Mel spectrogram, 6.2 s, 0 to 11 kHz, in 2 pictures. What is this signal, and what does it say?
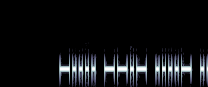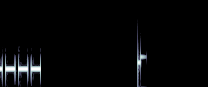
Morse code, heard as a keyed tone, about 25 wpm, 700 Hz. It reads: 6Q42
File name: practice / 25wpm / Four Letter-Number Combinations - 25wpm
